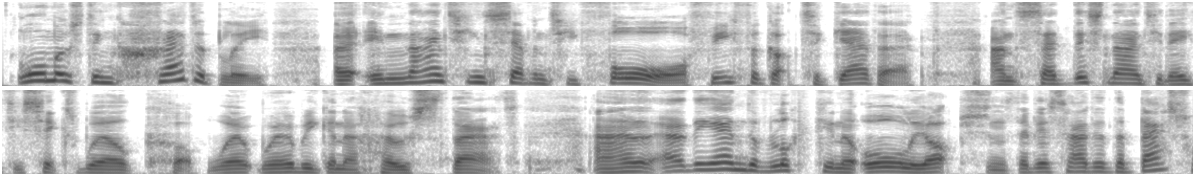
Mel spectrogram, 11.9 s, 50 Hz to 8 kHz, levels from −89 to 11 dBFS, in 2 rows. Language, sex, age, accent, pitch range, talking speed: English, male, 40-59, British, 100-160 Hz, 180 wpm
